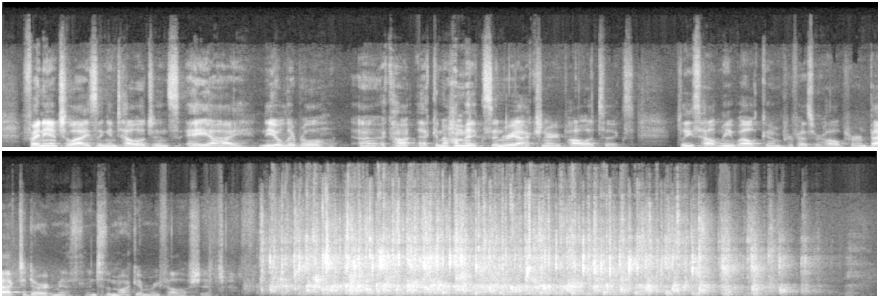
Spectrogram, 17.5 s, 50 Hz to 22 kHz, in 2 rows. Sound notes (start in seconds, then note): 11.1 audience applauds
